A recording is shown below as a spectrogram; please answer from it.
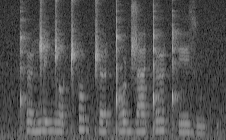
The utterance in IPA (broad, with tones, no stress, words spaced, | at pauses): ǃʰœ˨ ŋ͡ǁe˧ŋ͡ǁɔ˨ǁʰɔ˦ɡ ǁœ˨ ɡ͡ǃɔ˦ɖ͡ʐa˦ ǃœ˦ǃʰe˧ zu˨k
